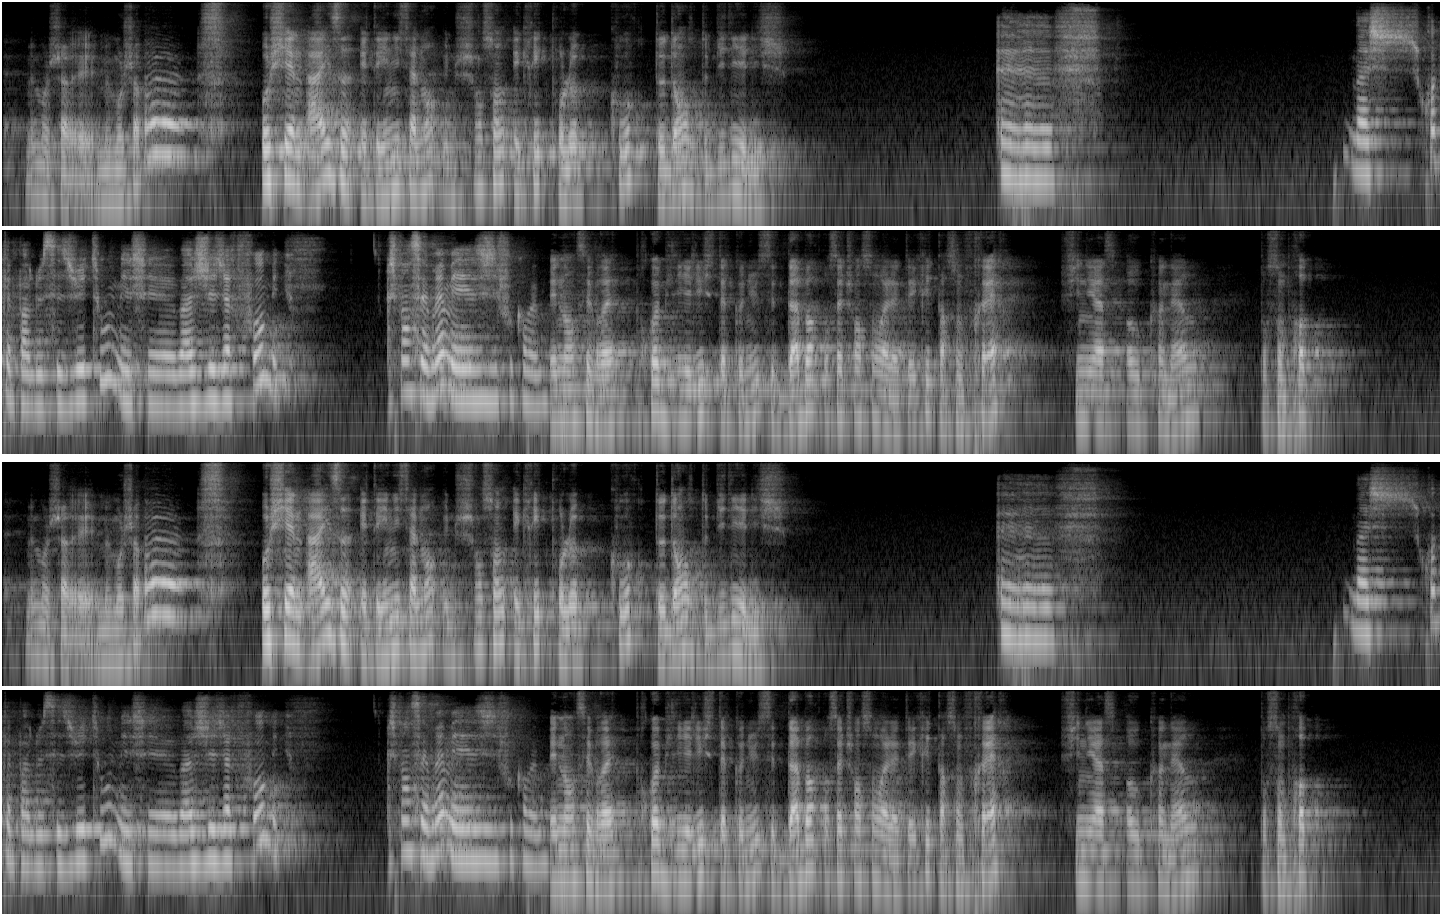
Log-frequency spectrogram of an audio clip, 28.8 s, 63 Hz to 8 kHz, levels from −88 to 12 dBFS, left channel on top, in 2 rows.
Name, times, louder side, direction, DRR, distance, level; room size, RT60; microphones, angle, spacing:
voice 1, 0.2-2.3 2.6-5.8 6.1-7.8 19.9-24.5 25.0-26.4 27.0-27.4, equal, 10° right, 9 dB, 1.1 m, -22 dB
voice 2, 9.9-11.0 13.4-17.4 18.2-19.8, left 2 dB, 55° left, 10 dB, 1.2 m, -21 dB
27.0 x 13.5 x 9.4 m, 1.0 s
head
